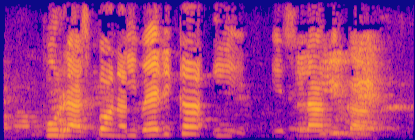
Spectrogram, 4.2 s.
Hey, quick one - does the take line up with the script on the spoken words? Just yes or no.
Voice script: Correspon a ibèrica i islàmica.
yes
